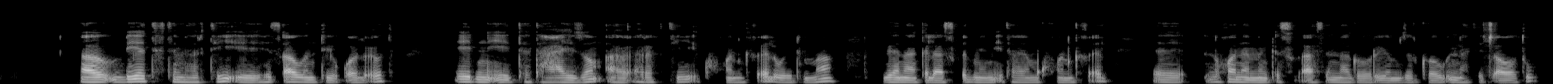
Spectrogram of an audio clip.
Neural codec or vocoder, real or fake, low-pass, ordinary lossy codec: none; real; 7.2 kHz; AAC, 48 kbps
